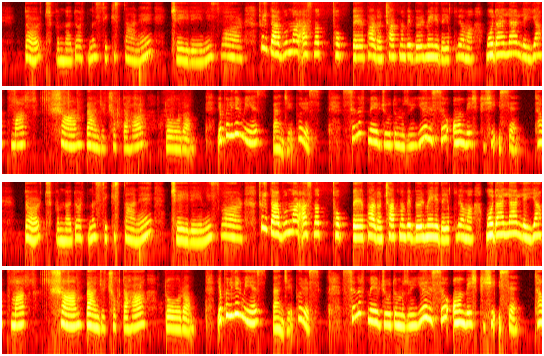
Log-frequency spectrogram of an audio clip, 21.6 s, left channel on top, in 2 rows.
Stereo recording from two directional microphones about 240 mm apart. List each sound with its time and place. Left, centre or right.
0.4 s a woman's voice: right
